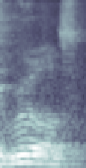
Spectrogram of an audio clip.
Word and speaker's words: Ruhl: leader an actress film television on stage kelsey rule did i say that right yes okay kelsey rule kelsey rules yep that's right yeah i'm sure you got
